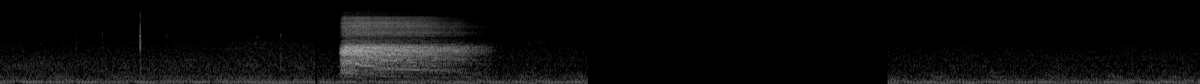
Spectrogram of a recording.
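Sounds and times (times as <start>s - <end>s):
hawk screaming: 3.4s - 5.0s.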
